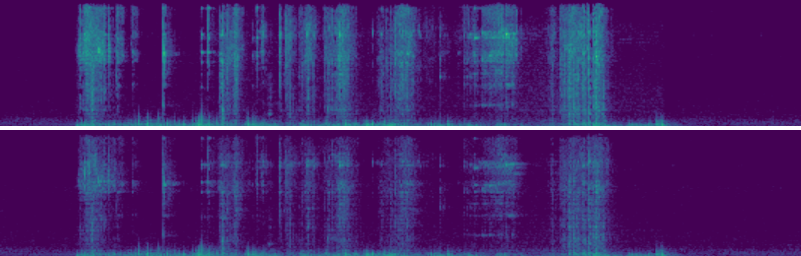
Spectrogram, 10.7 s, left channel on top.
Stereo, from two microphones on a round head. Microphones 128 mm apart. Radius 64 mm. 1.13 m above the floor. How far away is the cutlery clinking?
About 0.6 m.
